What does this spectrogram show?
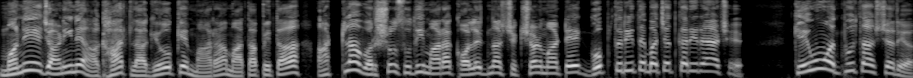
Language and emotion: Gujarati, surprised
